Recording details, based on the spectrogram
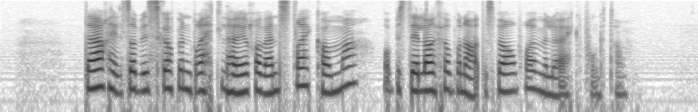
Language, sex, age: Norwegian, female, 19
